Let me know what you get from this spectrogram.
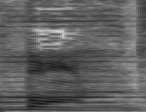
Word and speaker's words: Vaughan: Pero se pronuncia Vaughan, Sarah Vaughan.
